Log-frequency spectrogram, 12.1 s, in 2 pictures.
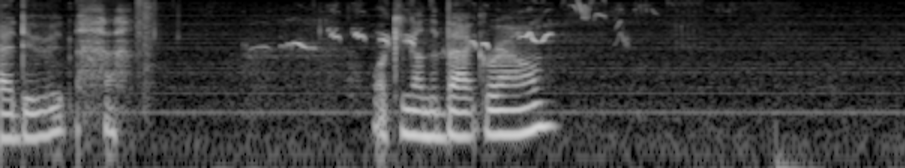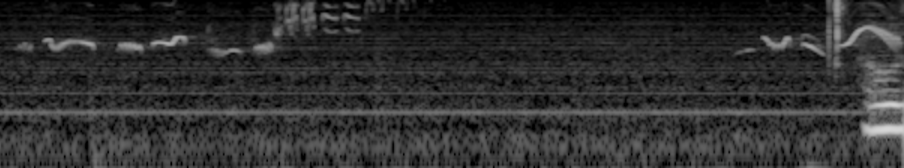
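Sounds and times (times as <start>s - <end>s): faint steady hum: 0.0s - 12.0s
bird chirping warbling notes: 1.6s - 5.0s, 6.1s - 9.0s, 10.9s - 12.0s.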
